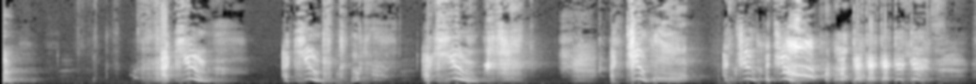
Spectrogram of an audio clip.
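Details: Young child finding sneezing funny: several sharp, explosive sneezes in a row, mixed with his laughter and voices.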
